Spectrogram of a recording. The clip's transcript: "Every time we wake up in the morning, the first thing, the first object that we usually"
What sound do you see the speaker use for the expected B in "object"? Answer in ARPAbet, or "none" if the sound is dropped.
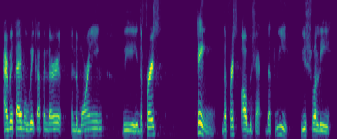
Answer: B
